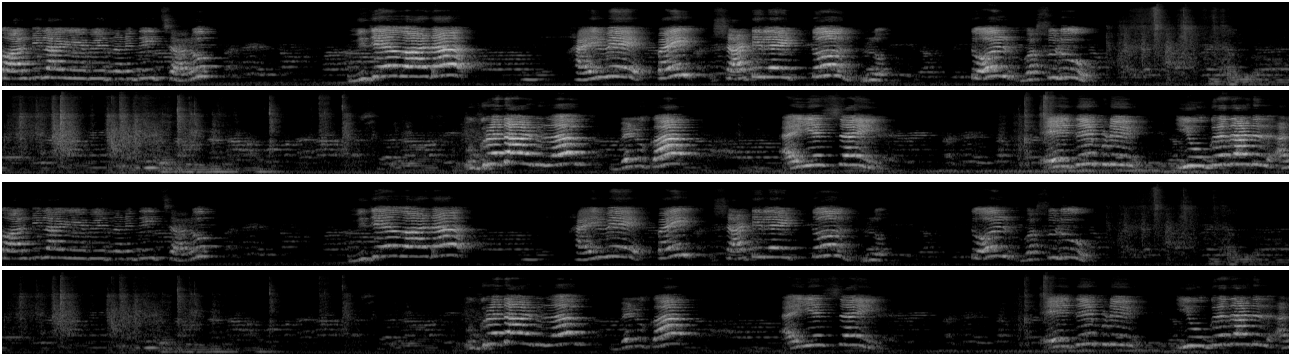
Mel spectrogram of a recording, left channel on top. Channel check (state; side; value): quieter; right; 6.8 dB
